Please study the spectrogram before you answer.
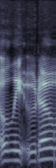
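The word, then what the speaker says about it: Oli Udoh: I believe that's how you say it, is Oli Udo, which is a little fun to say.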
